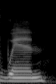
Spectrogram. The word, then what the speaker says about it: Nguyen: The cast Nguyen. Includes... Huh? Like the NG, it's Win. The middle. Win? Yeah. It's a Win.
